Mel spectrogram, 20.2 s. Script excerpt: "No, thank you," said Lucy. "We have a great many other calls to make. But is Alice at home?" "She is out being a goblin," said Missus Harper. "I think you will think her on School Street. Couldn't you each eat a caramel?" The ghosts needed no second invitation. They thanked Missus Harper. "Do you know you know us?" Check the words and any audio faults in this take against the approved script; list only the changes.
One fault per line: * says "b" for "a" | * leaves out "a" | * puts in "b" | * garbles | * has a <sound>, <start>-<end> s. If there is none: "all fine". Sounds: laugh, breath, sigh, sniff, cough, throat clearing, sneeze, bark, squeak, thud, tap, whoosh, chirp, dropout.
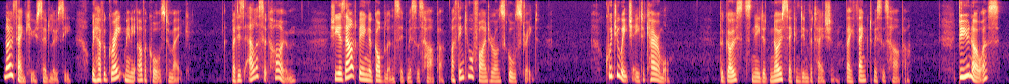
* says "find" for "think"
* says "Could" for "Couldn't"
* leaves out "you know"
